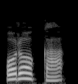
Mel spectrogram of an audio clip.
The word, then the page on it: stupide: French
